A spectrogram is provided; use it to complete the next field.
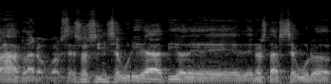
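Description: Over light background noise, a man speaks at a fairly low pitch with a Spanish accent. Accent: Peninsular Spanish. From Spain. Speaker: sim racing streamer. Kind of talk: live gameplay commentary. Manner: casual, animated. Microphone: headset.

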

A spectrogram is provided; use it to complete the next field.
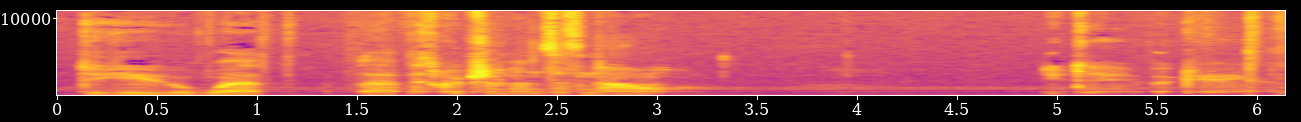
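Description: A soft-spoken voice over light background noise. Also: man. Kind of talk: role-play consultation questions. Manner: soft, quiet ASMR roleplay voice. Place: home room. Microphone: webcam.

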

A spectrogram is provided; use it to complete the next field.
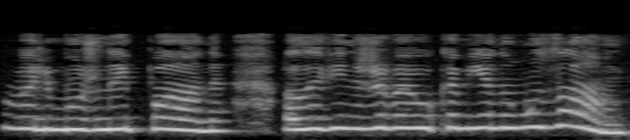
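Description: In a put-on character voice, a woman speaks at an extremely high pitch. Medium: read story. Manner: very polite, flattering.

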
